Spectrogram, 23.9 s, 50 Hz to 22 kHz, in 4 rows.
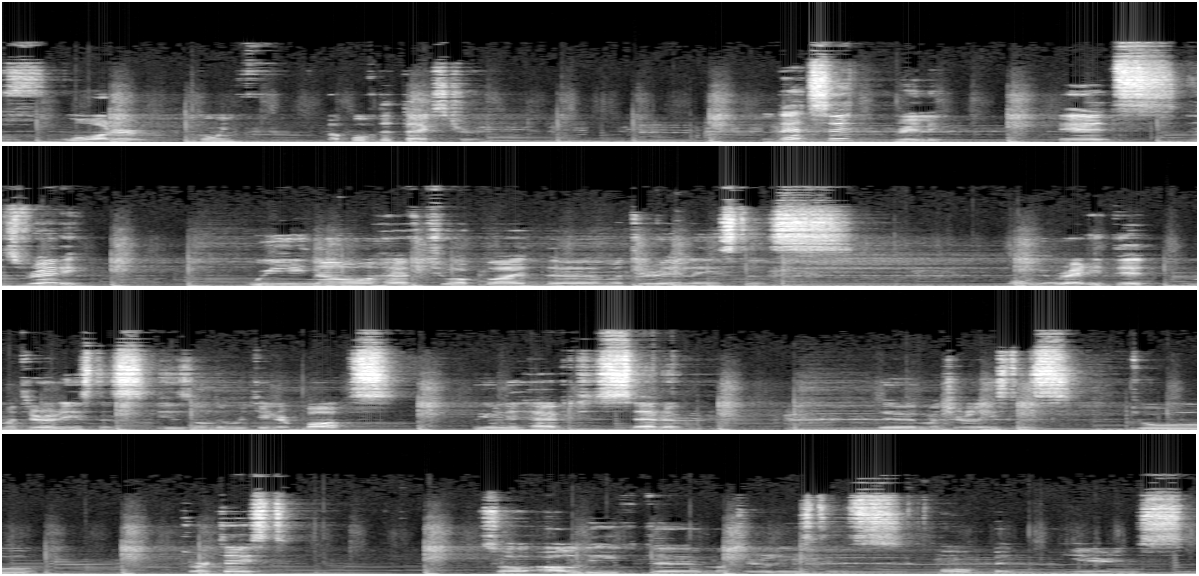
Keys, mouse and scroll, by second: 5.2 right click, 9.3 right click, 10.3 click, 10.9 click, 15.3 click, 19.9 click, 22.5 click.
